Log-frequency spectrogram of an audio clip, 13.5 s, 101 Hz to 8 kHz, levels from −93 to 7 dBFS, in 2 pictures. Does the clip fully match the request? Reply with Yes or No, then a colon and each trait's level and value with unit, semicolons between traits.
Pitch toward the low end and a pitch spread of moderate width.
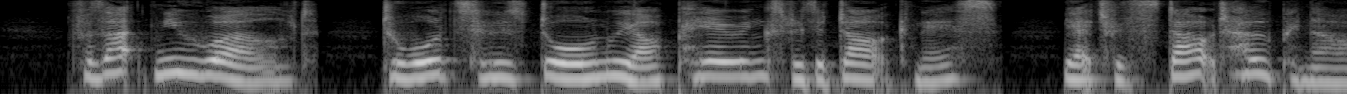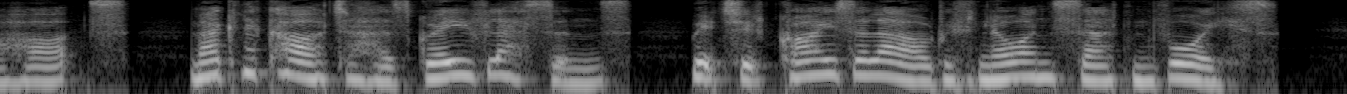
No: high, 210 Hz; average, 3.7 semitones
